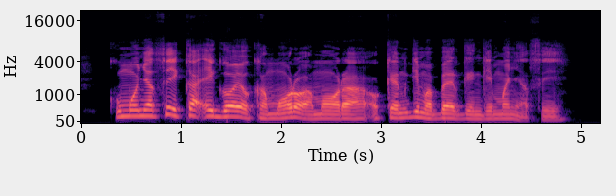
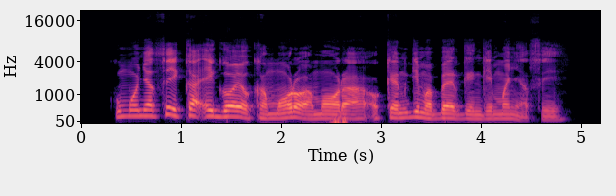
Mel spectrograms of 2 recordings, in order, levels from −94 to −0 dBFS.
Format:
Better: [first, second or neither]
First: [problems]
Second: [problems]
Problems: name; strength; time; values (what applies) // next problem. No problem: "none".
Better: first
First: none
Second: noise reduction (neural mask model DeepFilterNet 3)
